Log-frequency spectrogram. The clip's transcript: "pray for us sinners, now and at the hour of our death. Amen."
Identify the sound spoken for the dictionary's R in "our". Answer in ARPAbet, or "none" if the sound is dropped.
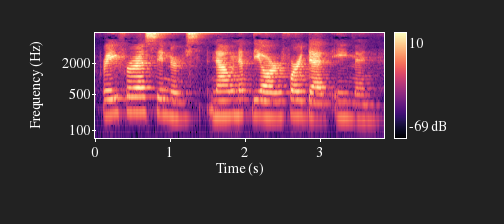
R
